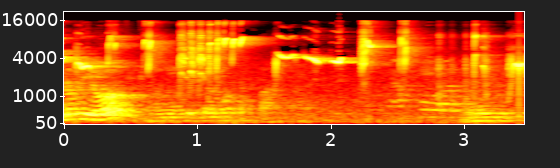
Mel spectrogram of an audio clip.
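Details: Golden-bellied gerygone, locally konin, song with cricket sound fill, used for trapping and as a tutor for caged birds: a quick run of sharp high notes, then sustained thin whistles and trilled phrases with faint low voices underneath.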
